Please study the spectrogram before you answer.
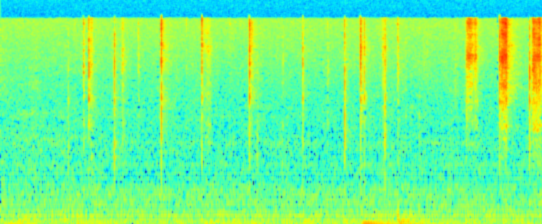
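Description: A metal carving knife shapes a solid green bar of soap with scraping cuts. Short, bright, crisp cuts and scrapes repeat at an uneven pace over a quiet, low background hum, growing a little louder toward the end.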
